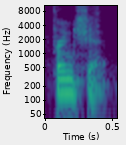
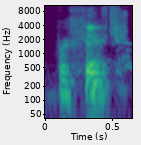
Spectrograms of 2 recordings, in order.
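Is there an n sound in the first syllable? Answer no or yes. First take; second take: yes; no. First: The first syllable has an added n sound. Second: The first syllable has no n sound. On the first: The speaker calls it wrong. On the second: The speaker calls it right.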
